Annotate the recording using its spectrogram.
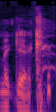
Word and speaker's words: magick: We have to deal with M-A-G-I-C-K as the standard word, and anything else is a deviation. – This character pronounces it McGick.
